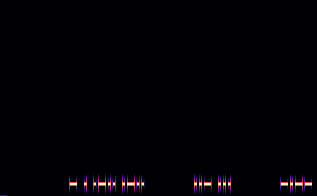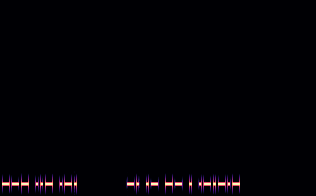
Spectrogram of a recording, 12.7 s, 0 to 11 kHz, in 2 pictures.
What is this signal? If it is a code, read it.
Morse code, heard as a keyed tone, about 25 wpm, 700 Hz. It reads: TELL US YOUR NAME.
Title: 3x Word-Spacing - Sentences from Top 200 Words - 25wpm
